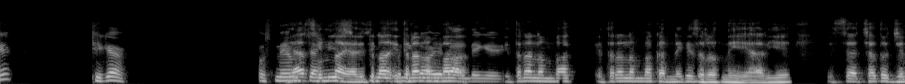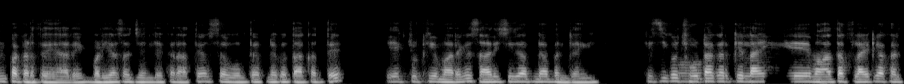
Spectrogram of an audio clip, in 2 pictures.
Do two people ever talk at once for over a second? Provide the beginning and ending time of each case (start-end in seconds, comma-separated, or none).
2.9-4.5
